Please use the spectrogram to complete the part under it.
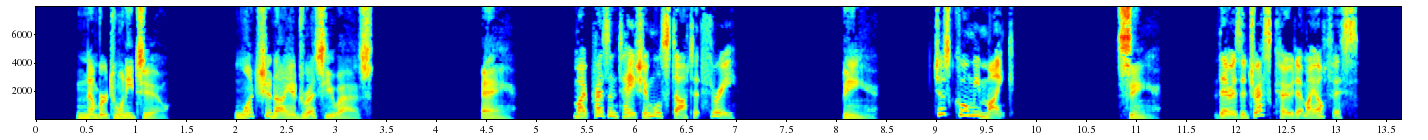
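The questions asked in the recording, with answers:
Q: What should I address you as?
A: B: Just call me Mike.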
